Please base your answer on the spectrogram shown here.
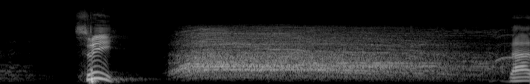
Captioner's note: audience laughs; audience screams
